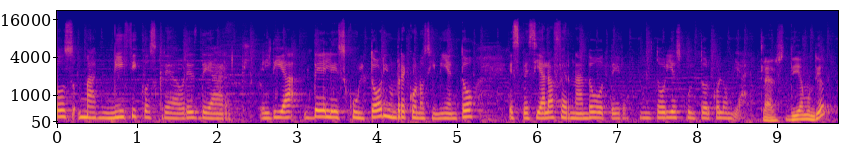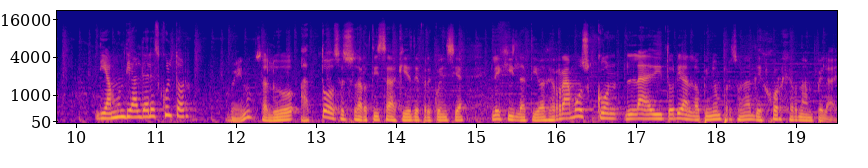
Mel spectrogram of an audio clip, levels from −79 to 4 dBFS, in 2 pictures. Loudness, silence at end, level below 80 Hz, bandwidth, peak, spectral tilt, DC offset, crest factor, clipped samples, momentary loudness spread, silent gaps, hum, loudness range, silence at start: -19 LUFS; 0 s; -42 dBFS; 15 kHz; -6 dBFS; -7 dB/octave; under 0.1%; 12 dB; under 0.1%; 8 LU; none; none; 3 LU; 0 s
